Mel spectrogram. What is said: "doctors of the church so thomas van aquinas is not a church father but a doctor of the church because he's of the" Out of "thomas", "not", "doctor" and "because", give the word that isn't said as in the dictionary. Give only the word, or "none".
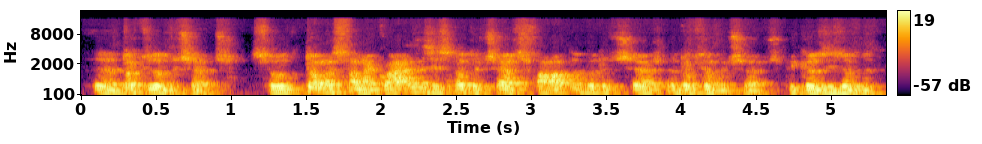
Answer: none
